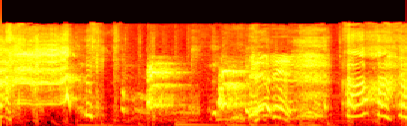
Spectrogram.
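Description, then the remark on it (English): Dogs bark and yip in loud, repeated bursts, with short pauses between outbursts and a person's voice briefly heard among them. “Oh, for crying out loud, the dogs are barking.”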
